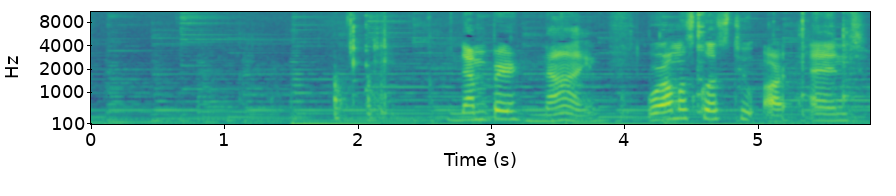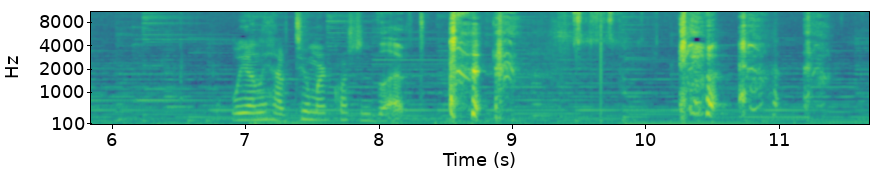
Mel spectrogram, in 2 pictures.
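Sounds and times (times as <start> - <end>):
speech: 1.8 - 2.2, 2.8 - 5.9, 6.9 - 8.8
person coughing: 8.5 - 9.1, 10.2 - 11.4.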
